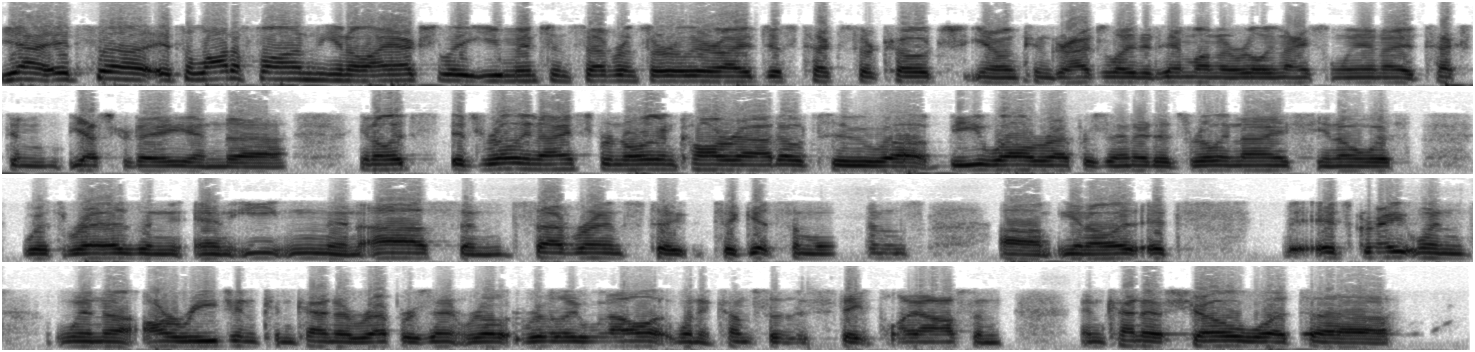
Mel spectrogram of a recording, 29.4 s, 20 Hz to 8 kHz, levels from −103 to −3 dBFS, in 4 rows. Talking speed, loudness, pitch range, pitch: 215 wpm, -14 LUFS, 115-140 Hz, 125 Hz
